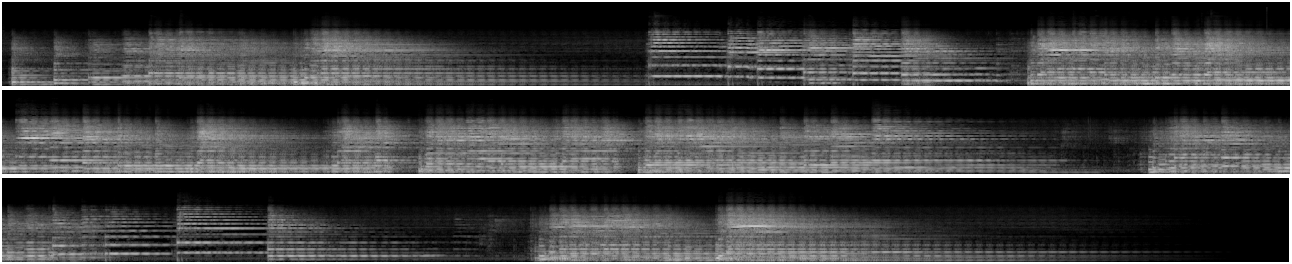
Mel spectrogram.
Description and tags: Electric-Guitar Noise Melody
This is an experimental electric guitar track, where I using different effects: overdrive, tremolo, and reverberation. Also, I creating a smooth transition between frequency in channels. Released some interesting atmosphere-ambient lo-fi track, Well suited as a soundtrack, or maybe you can use it in your music projects, podcats, or something like that. How your imagination will be can.
The sequence of chords: G#m, C#m, H, A, D#, G#m.
Tempo is free.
